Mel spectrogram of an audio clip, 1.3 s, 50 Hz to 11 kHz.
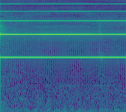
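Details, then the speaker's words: Gas supply failure alarm test on an MVM ventilator during pre-use setup: air source disconnected (oxygen set above 21%) triggers a steady, shrill, high-pitched gas failure and gas blender alarm, then reset; ventilator gas supply alarm. "have a gas blender alarm and we have our alarm for the gas failure put this back to 21 if that's where you were i've it's already expanded i'm now going to reset that alarm so that is the gas failure alarm test"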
